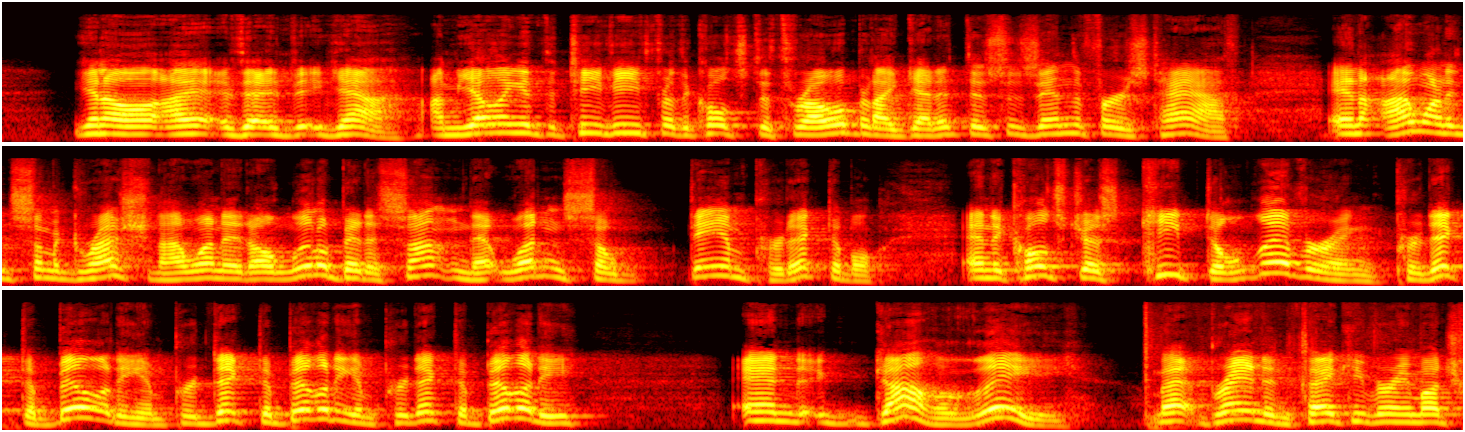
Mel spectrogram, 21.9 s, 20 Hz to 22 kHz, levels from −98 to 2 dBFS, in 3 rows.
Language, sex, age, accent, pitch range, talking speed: English, male, 50-69, American, 170-235 Hz, 165 wpm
